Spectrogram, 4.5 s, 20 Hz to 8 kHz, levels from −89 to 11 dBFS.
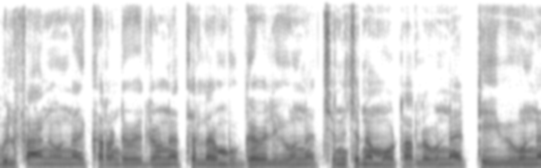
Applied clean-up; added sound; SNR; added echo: neural mask model Resemble Enhance denoiser.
